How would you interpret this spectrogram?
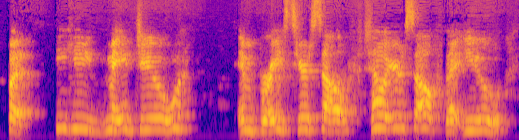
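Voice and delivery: real tears welling up; holding back tears. Real, not acted. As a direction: fight the tears as you push the words out. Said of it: "I'm gonna cry".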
